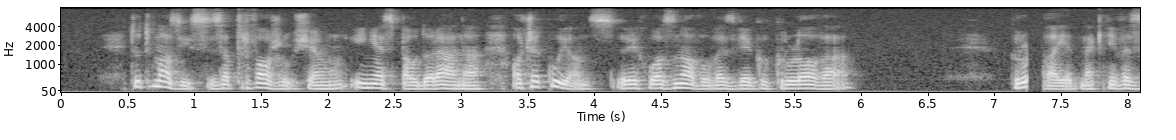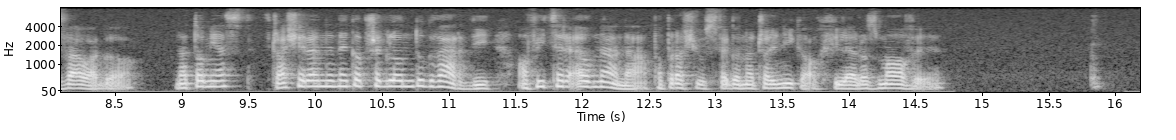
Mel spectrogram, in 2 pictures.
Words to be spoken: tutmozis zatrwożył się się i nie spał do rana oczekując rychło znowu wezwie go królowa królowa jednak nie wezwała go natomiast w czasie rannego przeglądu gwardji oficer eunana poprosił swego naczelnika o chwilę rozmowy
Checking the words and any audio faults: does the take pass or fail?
fail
